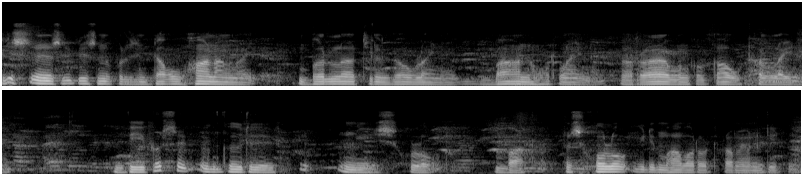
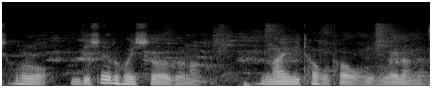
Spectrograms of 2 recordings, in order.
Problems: background conversations at intervals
